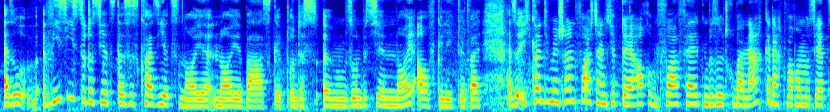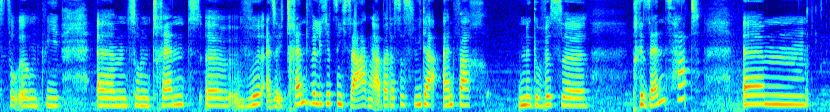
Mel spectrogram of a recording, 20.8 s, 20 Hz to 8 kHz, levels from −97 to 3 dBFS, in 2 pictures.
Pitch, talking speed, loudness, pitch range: 225 Hz, 195 wpm, -29 LUFS, 195-245 Hz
